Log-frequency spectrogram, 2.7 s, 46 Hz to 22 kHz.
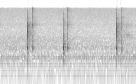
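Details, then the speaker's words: NuTone IMA4406 intercom master station after service, with relays earlier clicking oddly: crisp, even double clicks in a quiet room, one click on push and one on release for Door and Inside Patio Talk; relays switching correctly. "one click when I push, one click when I release. And same thing on Inside Patio Talk. So that works correctly."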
